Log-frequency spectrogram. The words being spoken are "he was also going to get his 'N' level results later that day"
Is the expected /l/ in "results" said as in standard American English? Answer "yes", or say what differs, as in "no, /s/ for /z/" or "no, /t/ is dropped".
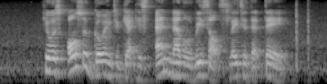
yes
